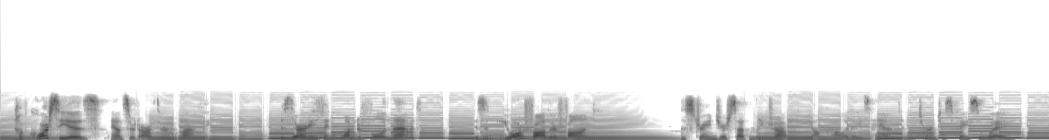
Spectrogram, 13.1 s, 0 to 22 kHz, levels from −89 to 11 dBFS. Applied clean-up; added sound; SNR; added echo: none; Wind instrument, woodwind instrument; 2 dB; none.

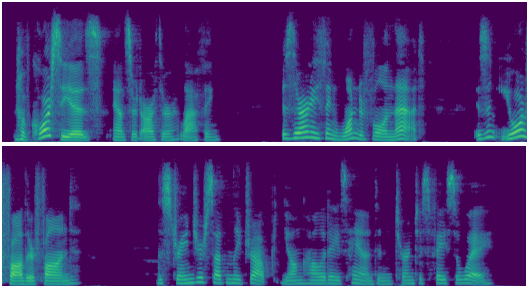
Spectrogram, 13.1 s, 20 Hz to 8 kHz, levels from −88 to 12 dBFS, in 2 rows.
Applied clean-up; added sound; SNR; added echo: none; none; none; none.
